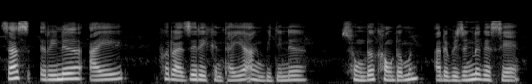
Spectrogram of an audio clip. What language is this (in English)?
Bodo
